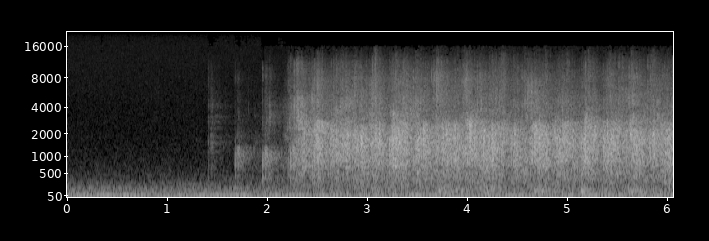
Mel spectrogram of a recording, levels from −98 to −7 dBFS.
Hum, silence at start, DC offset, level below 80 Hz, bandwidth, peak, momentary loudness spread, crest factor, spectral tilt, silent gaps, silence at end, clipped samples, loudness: none; 0 s; under 0.1%; -52 dBFS; over 20 kHz; -16 dBFS; 18 LU; 20 dB; -1.5 dB/octave; none; 0 s; under 0.1%; -32 LUFS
